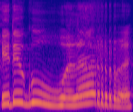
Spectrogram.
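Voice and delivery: put-on child voice with Gothenburg accent. Imitating a child who mumbles in Gothenburg dialect: imitating a child's Gothenburg accent. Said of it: "han försöker ju prata göteborgska".

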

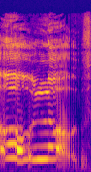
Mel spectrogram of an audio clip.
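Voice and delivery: put-on very high, frightened Yorkshire old woman voice. Trying out accents with others, the speaker does a scared old northern woman voice. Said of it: "That's like an old, like, northern woman that she's really scared".

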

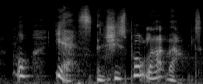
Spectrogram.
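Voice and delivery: put-on Manchester accent. Describing Mary, the shopkeeper's best friend, Mary Manchester accent impression. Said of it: "I'm just showing off my acting skills".

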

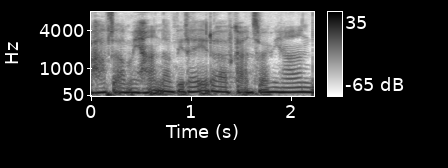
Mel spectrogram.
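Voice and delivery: bawling, crying out between sobs. Retelling answering the woman wheeling your trolley; retelling bawling. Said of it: "And I was just like, bawling".

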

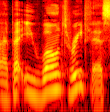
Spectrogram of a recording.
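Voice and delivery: plain

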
